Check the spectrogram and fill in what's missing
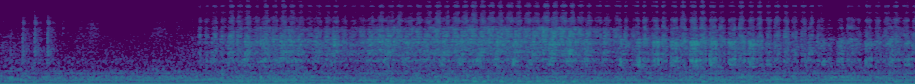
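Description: The tip of a green wooden coloured pencil rubs across a thin, flat sheet of printed colouring paper lying on a tabletop. It makes a quiet, bright, scratchy rubbing that grows fuller after about two seconds and continues as loosely rhythmic back-and-forth strokes. A faint steady low hum sits underneath.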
